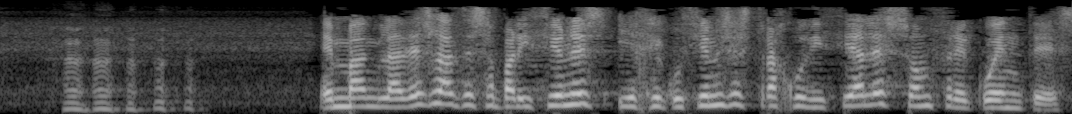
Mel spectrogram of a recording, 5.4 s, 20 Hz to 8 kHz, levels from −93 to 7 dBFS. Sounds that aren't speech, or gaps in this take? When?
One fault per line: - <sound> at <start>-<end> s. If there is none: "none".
- laugh at 0.2-1.1 s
